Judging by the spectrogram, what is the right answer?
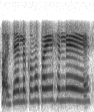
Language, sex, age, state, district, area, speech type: Odia, female, 45-60, Odisha, Bhadrak, rural, conversation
